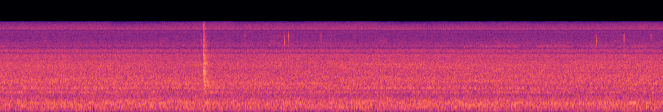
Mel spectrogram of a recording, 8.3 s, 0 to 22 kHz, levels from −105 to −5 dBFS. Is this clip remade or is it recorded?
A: recorded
